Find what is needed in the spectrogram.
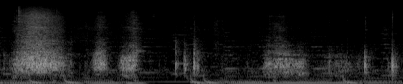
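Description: Steel platform bed frame being flipped over and set on its legs on a hard floor: rubbing and scraping of metal on the floor in three bouts, the first and longest at the start, then a sharp knock near the end. Background music plays under it.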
